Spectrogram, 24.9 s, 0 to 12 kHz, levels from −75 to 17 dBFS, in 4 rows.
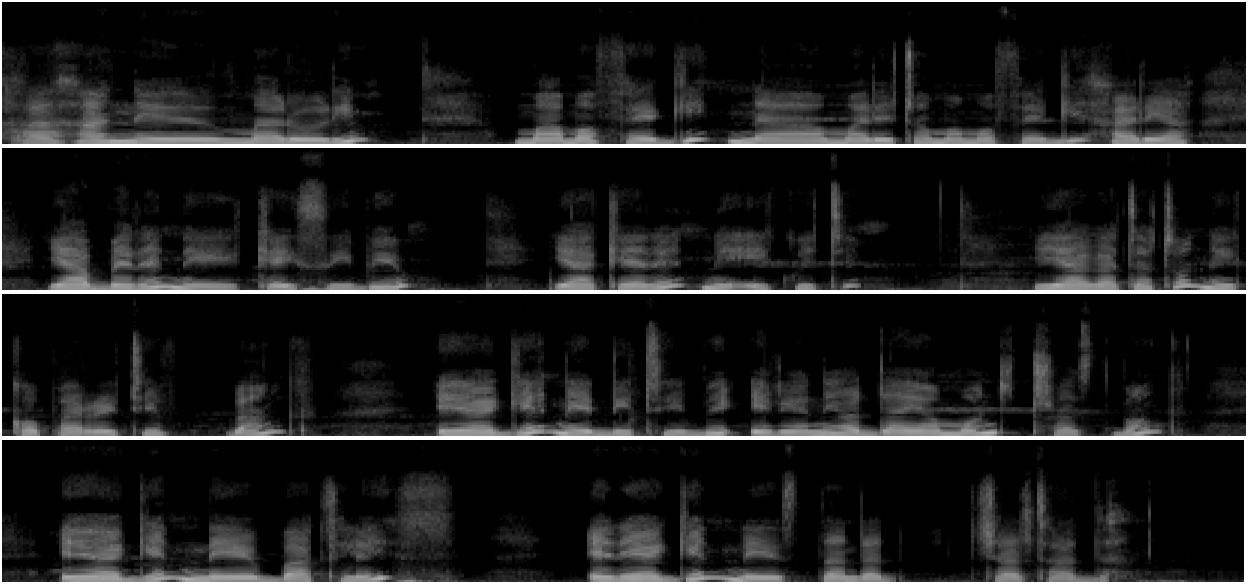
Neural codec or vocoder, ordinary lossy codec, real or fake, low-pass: none; none; real; none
